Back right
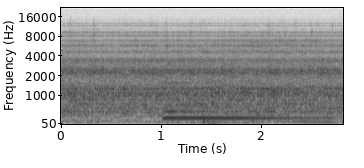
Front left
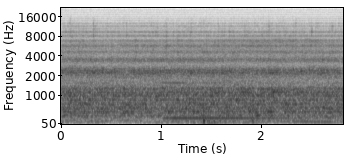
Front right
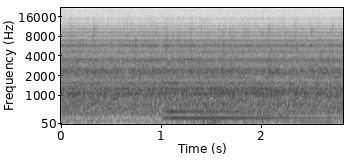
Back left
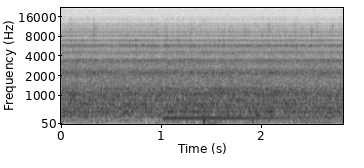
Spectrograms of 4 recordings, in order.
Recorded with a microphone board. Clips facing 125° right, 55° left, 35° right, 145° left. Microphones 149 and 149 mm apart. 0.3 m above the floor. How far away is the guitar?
About 3.5 m.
